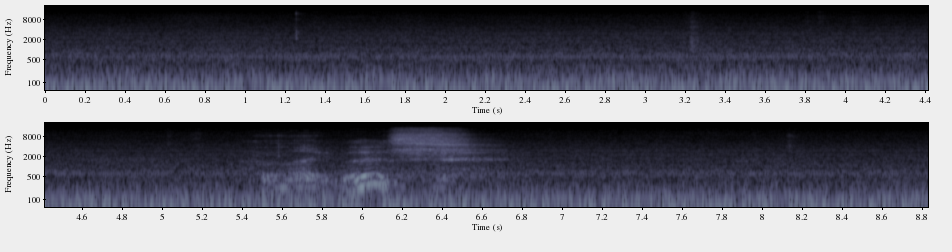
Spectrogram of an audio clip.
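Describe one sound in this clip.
A tool scrapes softly against a carved figure.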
